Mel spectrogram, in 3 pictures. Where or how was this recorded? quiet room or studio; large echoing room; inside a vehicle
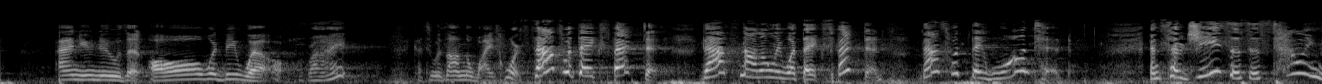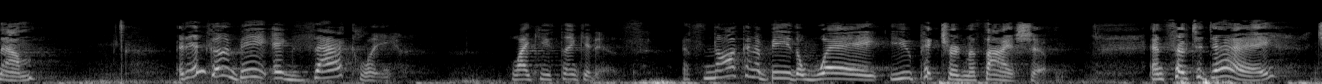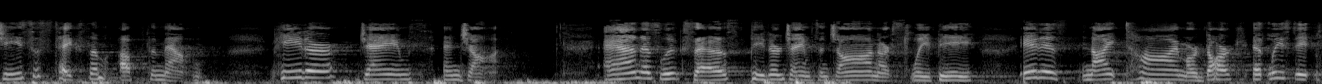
large echoing room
